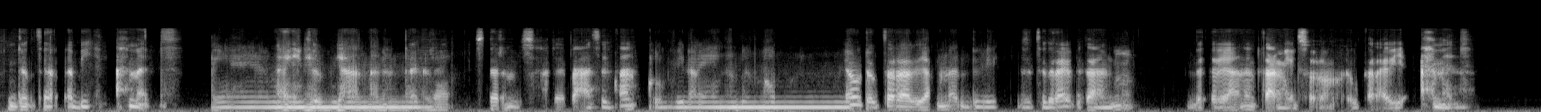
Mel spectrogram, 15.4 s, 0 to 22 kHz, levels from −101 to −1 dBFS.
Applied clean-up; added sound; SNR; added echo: neural diffusion model UNIVERSE++.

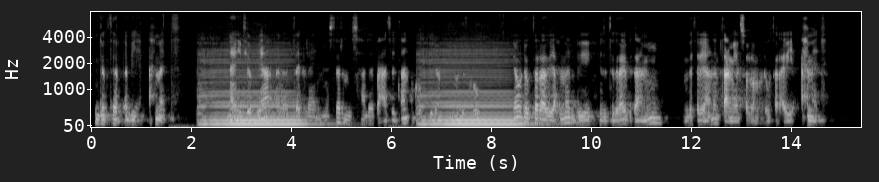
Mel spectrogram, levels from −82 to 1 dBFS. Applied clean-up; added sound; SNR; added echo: none; Bowed string instrument; -4 dB; none.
